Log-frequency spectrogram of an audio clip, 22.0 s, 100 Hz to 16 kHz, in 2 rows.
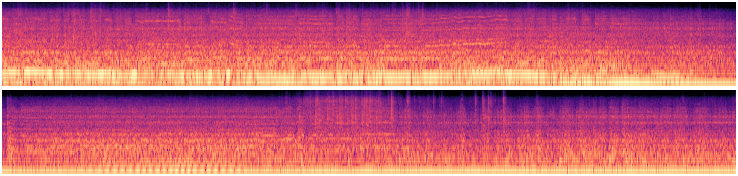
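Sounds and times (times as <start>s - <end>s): race car engine revs dropping: 0.0s - 10.1s.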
